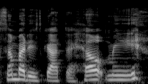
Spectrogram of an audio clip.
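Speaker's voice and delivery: acted crying, tearful voice. Retelling a night something knocked and said their name, imitating own past crying plea. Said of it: "I'm in a puddle of tears. I'm crying".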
